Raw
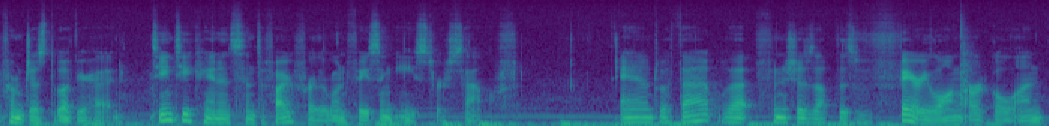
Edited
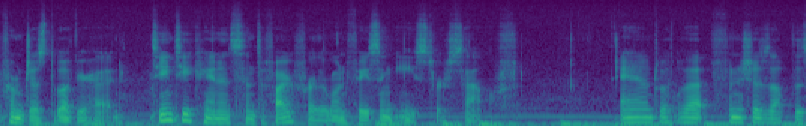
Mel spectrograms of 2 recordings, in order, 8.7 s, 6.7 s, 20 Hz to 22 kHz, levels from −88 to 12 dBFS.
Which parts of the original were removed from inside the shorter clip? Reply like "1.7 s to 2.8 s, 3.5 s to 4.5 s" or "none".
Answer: 5.6 s to 6.0 s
